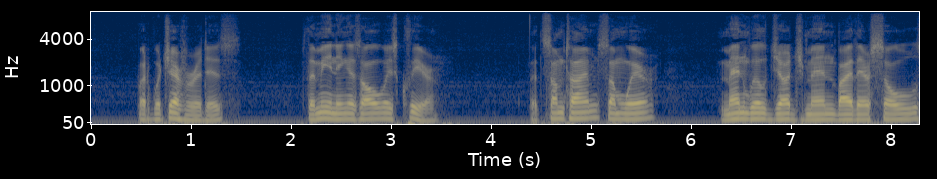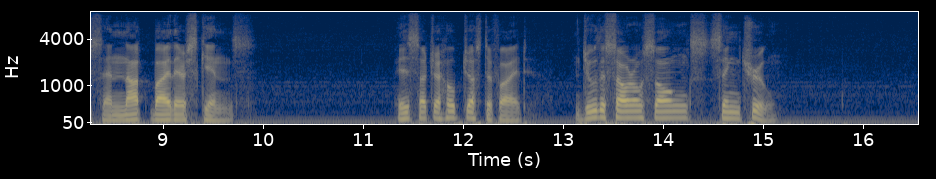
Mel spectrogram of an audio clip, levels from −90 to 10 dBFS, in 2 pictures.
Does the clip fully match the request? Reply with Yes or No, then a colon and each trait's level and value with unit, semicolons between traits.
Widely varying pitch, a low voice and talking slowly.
No: average, 3.5 semitones; low, 110 Hz; slow, 125 wpm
